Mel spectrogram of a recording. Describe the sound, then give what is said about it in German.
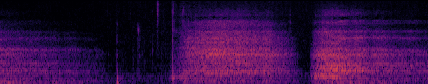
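A few soft clicks, then one deep, slow, conscious breath taken in, a brief pause, and a long, airy exhale. No one speaks. “Und anschließend kann es dann helfen, ganz tief und bewusst zu atmen.”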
